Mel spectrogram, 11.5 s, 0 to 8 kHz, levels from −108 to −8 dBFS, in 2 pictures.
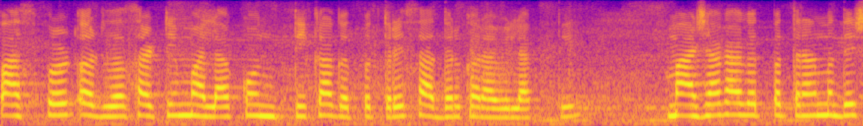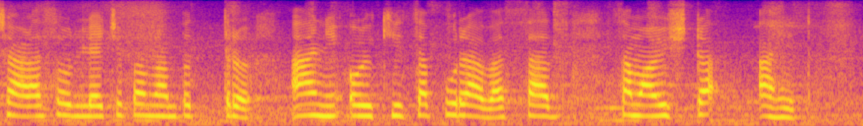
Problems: constant background noise, background conversations at intervals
